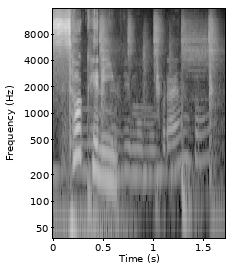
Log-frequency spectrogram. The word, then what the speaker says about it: Saucony: cherry on top is saucony yes Saucony do you know that people are confused how to pronounce this name correct that's why the explanation appeared on the official web page it's like sock any you know salt and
